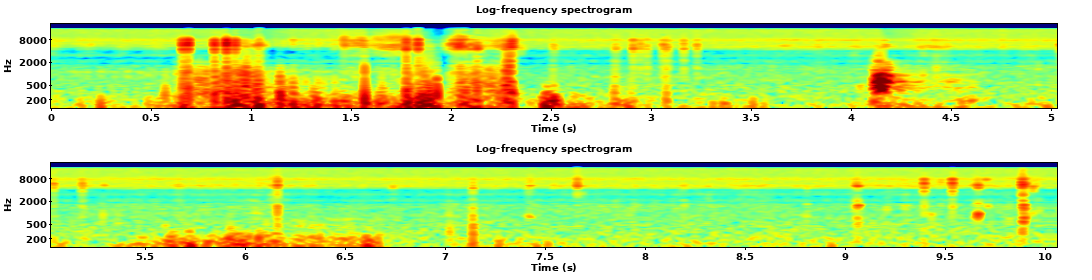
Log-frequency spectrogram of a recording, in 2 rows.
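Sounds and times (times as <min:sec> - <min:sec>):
dog barking: 0:04.1 - 0:04.7.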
